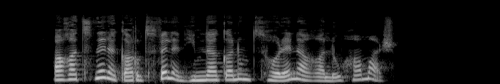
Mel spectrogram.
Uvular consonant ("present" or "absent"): present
